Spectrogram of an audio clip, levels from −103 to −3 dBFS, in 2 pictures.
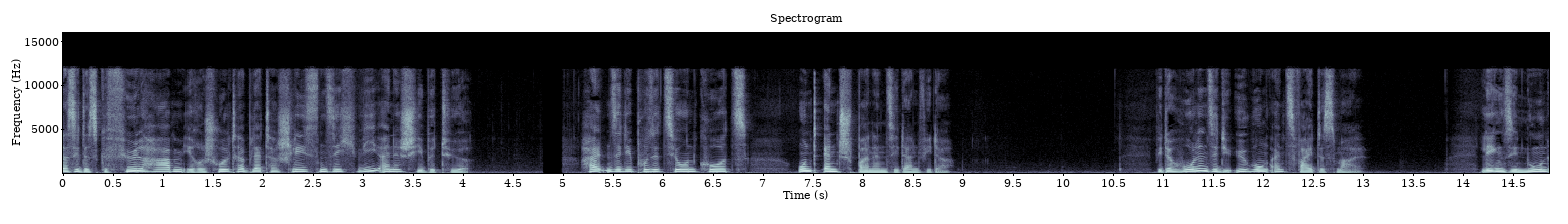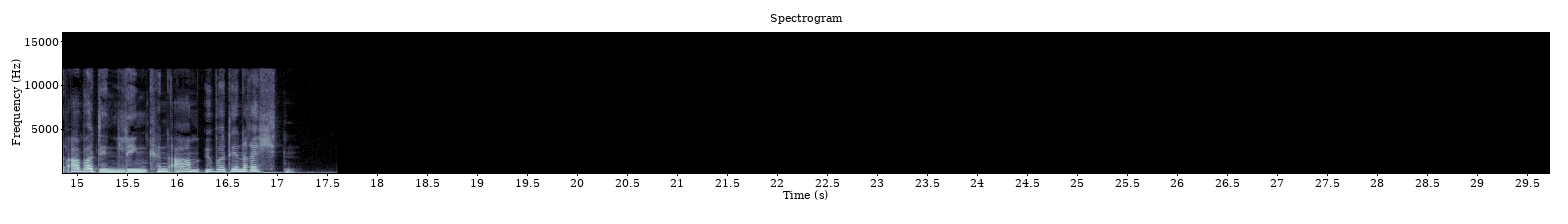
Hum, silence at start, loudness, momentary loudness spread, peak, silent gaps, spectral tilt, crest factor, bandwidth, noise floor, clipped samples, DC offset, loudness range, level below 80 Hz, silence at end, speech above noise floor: none; 0 s; -24 LUFS; 12 LU; -8 dBFS; 4.81-4.99 s; -6 dB/octave; 20 dB; 12.5 kHz; -64 dBFS; under 0.1%; under 0.1%; 6 LU; -56 dBFS; 12.55 s; 41 dB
